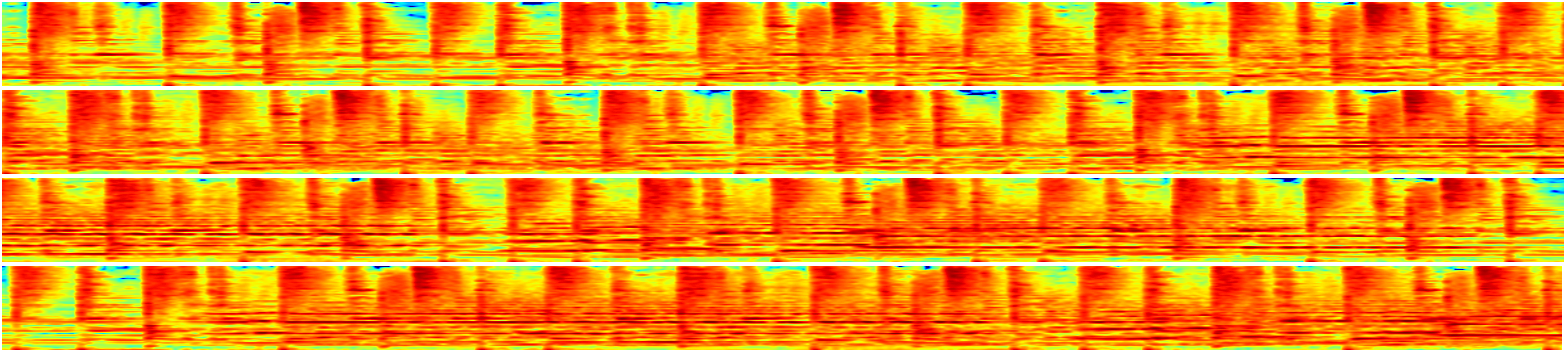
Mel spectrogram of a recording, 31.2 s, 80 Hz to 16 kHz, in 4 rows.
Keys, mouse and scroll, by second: 0.1 middle click, 0.9-4.2 middle drag, 4.4 m, 5.4 n, 5.8 middle click, 6.4-7.6 middle drag, 7.6-8.8 drag, 8.8 scroll, 9.1 middle click, 9.5-10.7 scroll, 10.7-19.2 drag, 19.2-20.0 scroll up 5, 20.6-28.4 drag, 28.8 ctrl+z, 29.4-31.2 drag.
